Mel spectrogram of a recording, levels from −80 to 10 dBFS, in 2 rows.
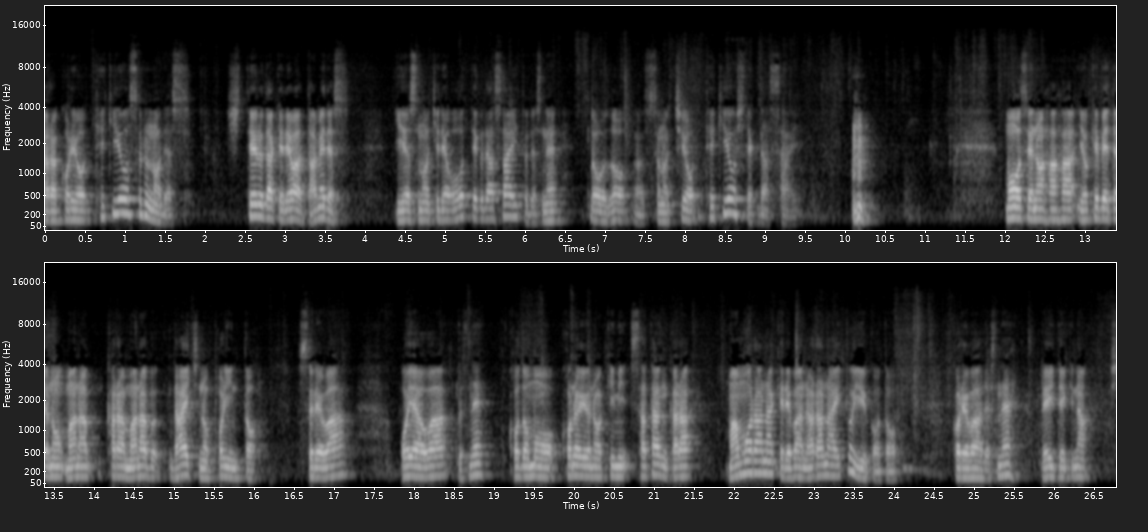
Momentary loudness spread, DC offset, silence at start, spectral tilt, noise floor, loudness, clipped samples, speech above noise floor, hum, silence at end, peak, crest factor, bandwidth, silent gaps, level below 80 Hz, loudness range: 14 LU; under 0.1%; 0 s; -5 dB/octave; -54 dBFS; -19 LUFS; under 0.1%; 35 dB; none; 0 s; 0 dBFS; 20 dB; 14.5 kHz; none; -70 dBFS; 8 LU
